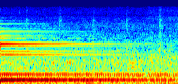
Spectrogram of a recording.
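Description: A guitar note on the second string, first fret, rings steadily and fades slightly over a moment, heard close and alone.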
